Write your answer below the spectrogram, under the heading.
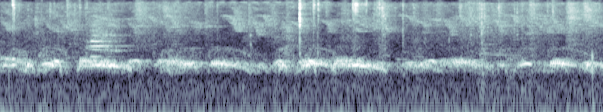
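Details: Low, husky coos from a spotted dove said to be new and fierce run together in steady wavering phrases, with a few faint higher chirps and clicking noises behind.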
